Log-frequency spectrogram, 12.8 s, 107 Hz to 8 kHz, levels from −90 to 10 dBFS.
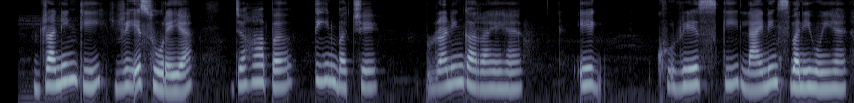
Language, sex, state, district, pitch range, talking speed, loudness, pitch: Hindi, female, Uttar Pradesh, Jyotiba Phule Nagar, 205-235 Hz, 105 wpm, -31 LUFS, 215 Hz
